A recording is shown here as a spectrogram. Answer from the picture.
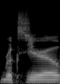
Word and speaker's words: Rookzer0: always check me out on youtube it's just rook zero with a zero at the end it's rook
